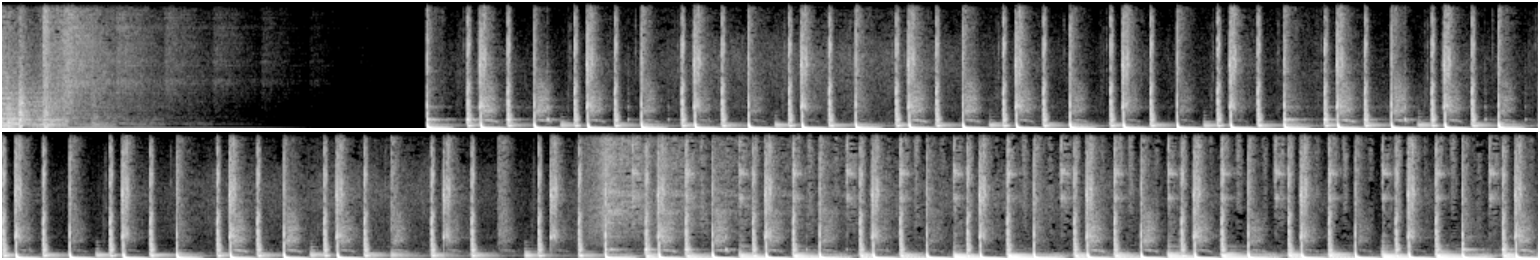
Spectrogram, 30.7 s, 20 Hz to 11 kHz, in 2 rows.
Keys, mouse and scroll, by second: 2.0 y, 2.7 g, 2.9 x, 4.2 g, 4.2 z, 5.6 x, 6.4 g, 6.6 x, 8.5 s, 13.2 ctrl+z, 13.3 ctrl+z, 15.0 s, 19.0 e, 19.3 x, 23.1 shift+a, 24.3-28.0 typing.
